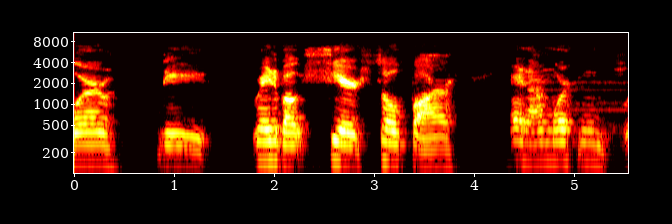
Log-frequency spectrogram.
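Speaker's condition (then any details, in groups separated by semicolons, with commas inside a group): Cerebral palsy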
